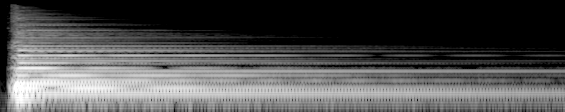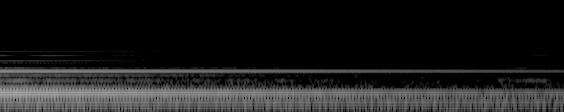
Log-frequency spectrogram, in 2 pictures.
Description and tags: Yamaha acoustic through USB microphone to laptop. Chords strummed with a metal pick. File name indicates chord.
guitar, strummed, acoustic, chord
